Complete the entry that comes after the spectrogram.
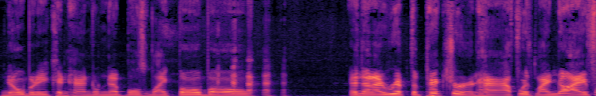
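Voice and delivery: sinister character voice. Recapping a scene, the speaker quotes Bobo in a flat, modulator-like voice. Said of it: "[name]. / it sounds like one of those voice modulators because he's trying not to pitch up or down. / He's trying to just sort of stay level and then break up his speech pattern, / It gets more sinist".

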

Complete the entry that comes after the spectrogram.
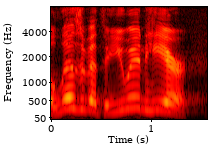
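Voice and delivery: very high-pitched, panicked, frantic calling out. Retelling searching the house for someone missing, retelling a yell into the house. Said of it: "and I yell".

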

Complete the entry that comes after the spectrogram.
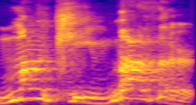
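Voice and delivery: mock half-hearted, heated, upset yell. A podcast host recalling a co-host's outburst on a past episode, retelling an upset yell. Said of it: "Bo was upset and he yelled".

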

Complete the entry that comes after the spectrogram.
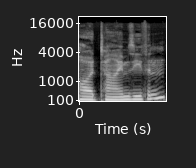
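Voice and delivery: patronizing, superior, condescending tone. A player imitates a game character when selling him items: mock-condescending Duke impression. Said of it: "condescendingly being like".

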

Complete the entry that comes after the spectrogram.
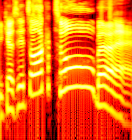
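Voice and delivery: terrible vampire count accent, loud, swooping, "October" drawn out. Podcast host announcing spooky october season, in a terrible count accent. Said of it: "this is my terrible count accent".

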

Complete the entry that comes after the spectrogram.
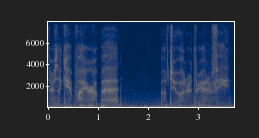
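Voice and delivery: very quiet, barely voiced in-character whisper. Warning teammates about a distant campfire in character: whispering in character. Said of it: "and just whisper".

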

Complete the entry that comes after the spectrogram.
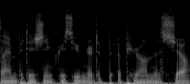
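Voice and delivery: deep, low put-on voice. Petitioning a guest to appear on the show, in a low deep voice. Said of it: "In my low voice".

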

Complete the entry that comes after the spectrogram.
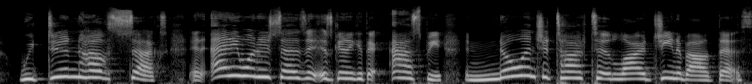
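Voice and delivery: mock shouting. Retelling what a guy yelled down the hallway in front of everyone, retelling a yell. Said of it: "turns around and yells down the hallway".

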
